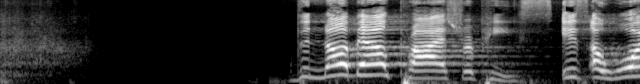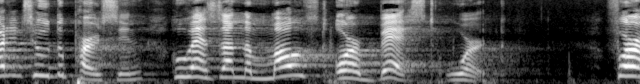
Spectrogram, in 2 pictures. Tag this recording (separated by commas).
Child speech, Narration, Speech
